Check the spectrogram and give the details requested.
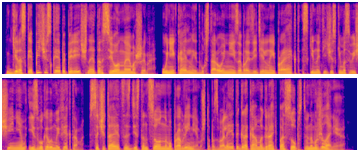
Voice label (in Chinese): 俄语试音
